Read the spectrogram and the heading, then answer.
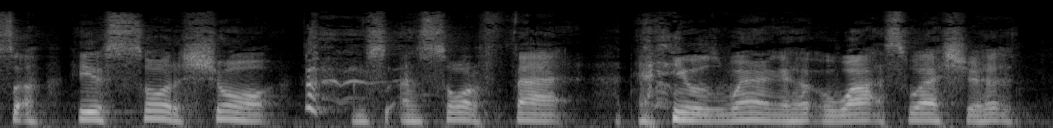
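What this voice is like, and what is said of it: Put-on American Southern accent. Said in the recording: “With a southern accent ... imitation of southern. I was hoping you would try ... that wasn't that bad ... Forrest Gumpy ... Wasn't... Too Indian ... That sounds more like Alabama, not like us in Mississippi”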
